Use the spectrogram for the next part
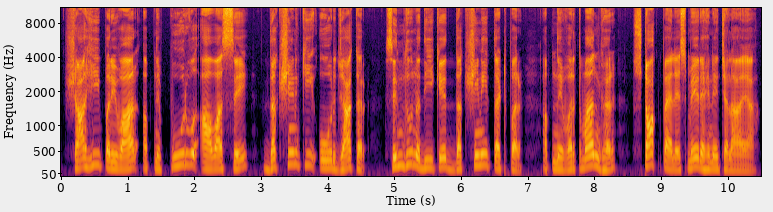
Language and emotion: Hindi, neutral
